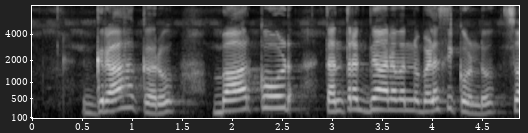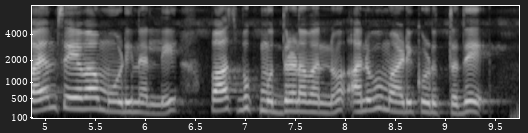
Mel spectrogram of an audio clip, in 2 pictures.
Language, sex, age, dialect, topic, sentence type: Kannada, female, 18-24, Coastal/Dakshin, banking, statement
